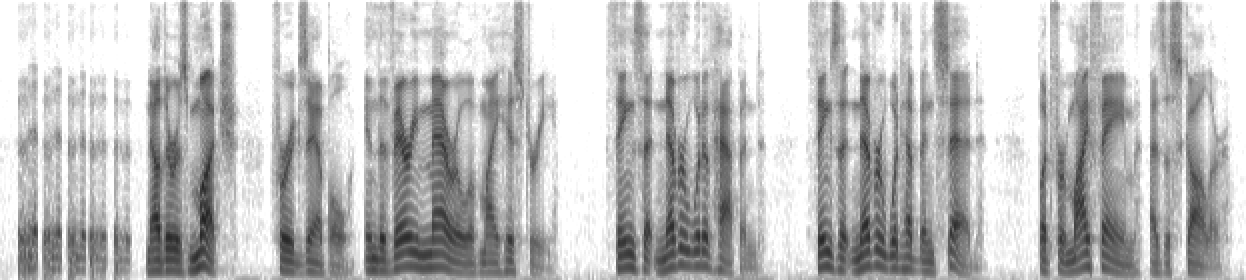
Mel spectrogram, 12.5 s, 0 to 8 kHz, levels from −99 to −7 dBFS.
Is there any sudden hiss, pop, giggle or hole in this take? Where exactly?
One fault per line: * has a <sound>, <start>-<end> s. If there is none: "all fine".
* has a laugh, 0.2-1.3 s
